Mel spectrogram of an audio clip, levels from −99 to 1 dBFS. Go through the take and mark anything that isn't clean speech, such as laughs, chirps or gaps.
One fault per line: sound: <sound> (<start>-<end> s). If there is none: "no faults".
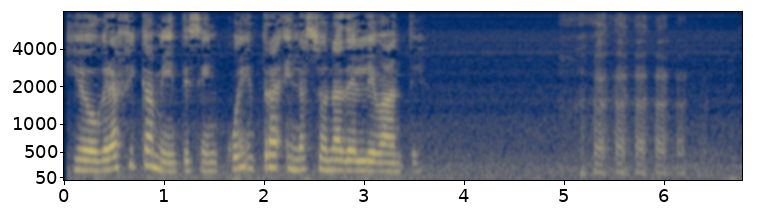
sound: laugh (4.9-6.5 s)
